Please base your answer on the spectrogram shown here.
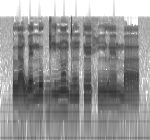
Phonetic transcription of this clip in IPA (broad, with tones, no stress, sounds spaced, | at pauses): l a˨ w ɛ˧ n o˦ ɡ i˦ n ɔ̃˦ d ũ˧ k ɛ̃˧ h ĩ˧ l ɛ̃˧ m a˨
